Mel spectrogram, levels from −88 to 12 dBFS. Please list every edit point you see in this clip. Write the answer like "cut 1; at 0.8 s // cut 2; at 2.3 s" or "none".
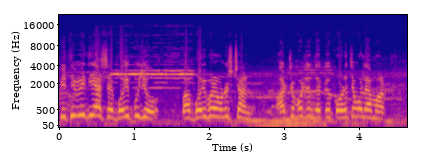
none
